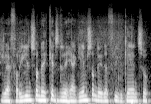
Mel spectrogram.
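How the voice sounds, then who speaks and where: A man's voice: a little high, steady tone, fast talker, dark tone, a little hiss or hum. A man with a Scottish accent, telling stories in casual banter as a podcast co-host. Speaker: amateur football referee.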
